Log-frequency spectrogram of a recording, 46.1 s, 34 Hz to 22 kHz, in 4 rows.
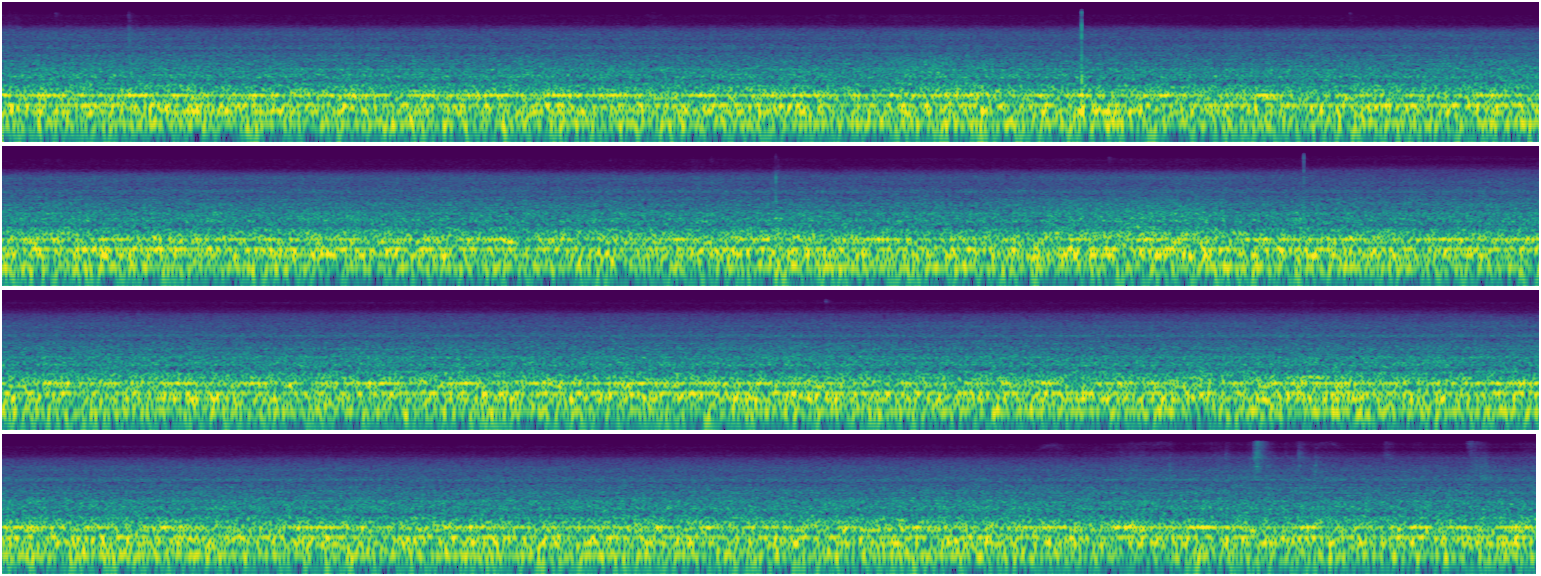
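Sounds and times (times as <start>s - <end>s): machinery hum: 0.0s - 46.0s.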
